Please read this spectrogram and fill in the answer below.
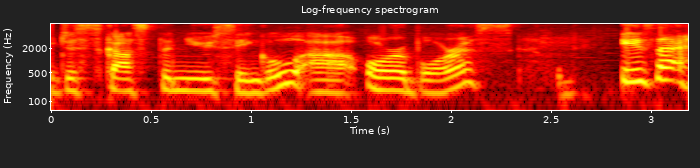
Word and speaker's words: Ouroboros: we're here to discuss the new single uh Ora Boris is that how you pronounce it because I always hear it pronounced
